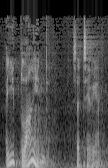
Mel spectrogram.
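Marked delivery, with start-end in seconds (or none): none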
